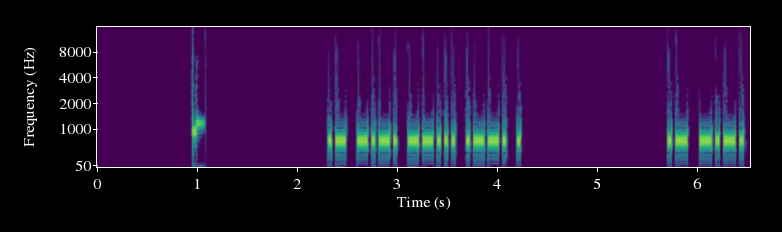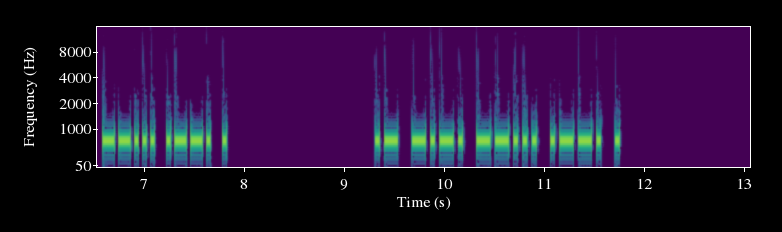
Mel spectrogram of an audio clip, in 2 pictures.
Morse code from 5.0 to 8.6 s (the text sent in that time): AC7PE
